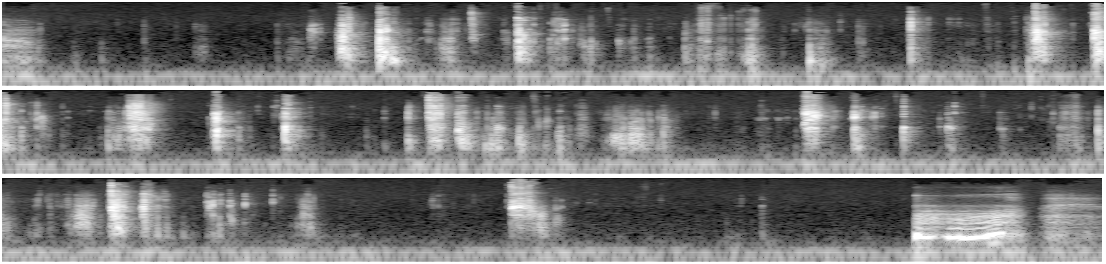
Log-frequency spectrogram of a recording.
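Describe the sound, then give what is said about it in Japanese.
Hard candy being crunched and chewed: many sharp, brittle cracks and crunches come irregularly with quiet pauses between, all fairly faint. “この飴おいしい。”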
